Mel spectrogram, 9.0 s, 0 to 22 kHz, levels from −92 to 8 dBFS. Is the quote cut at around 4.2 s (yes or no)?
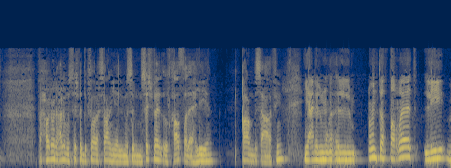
no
